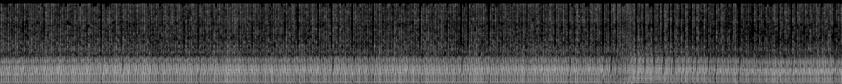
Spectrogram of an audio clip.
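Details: Honda CB400 Four engine on a bench run after reassembly and tappet setting, started after carb flooding with the choke closed: smooth, even idle whose revs dip briefly and recover cleanly, no misses or knocks; sounds good before carb balancing.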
